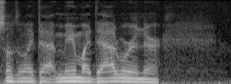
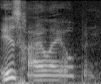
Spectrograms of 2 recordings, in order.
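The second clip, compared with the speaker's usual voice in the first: much higher, teasing parrot of the question; mock squeaky echo. Brother mockingly echoes his sibling's question, squeaky high. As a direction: squeak his words back at him, mocking.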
